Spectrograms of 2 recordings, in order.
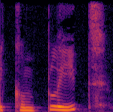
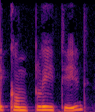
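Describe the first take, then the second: First: "complete" stopping on the T; no id ending. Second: "completed" with the added "id" syllable; id ending. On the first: Teacher contrasting tenses, "complete" without id. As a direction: say just "complete", no extra syllable. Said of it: "if we just say complete". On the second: Teacher contrasting tenses, "completed" with id. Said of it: "if we don't say completed". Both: Shown as a demonstration.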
